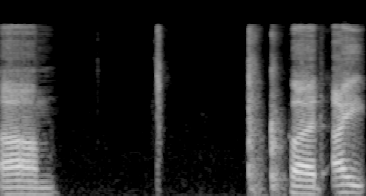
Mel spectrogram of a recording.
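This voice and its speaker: Against a quiet background, a man talks with a bright, sharp tone at a fairly high pitch. His intonation is fairly even. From England. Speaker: philosophy teacher. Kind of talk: webinar introduction.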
